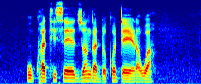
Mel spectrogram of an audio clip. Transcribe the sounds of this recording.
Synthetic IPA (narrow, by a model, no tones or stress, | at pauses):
ukʰwat̪ʰisɛd͡zwaŋɡadɔkʼɔtʼɛɺawa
